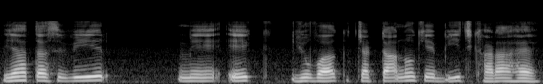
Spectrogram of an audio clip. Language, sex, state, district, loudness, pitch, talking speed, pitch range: Hindi, male, Manipur, Imphal West, -17 LUFS, 160 Hz, 110 wpm, 150-170 Hz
